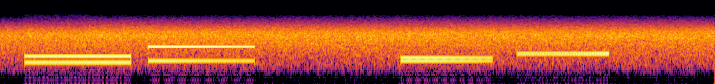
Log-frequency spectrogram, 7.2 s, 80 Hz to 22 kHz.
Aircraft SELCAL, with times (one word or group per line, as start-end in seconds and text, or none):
0.3-2.6 BF-CM
4.0-6.1 CE-GH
